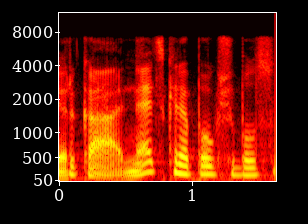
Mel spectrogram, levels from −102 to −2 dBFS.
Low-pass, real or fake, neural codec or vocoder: 7.2 kHz; real; none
